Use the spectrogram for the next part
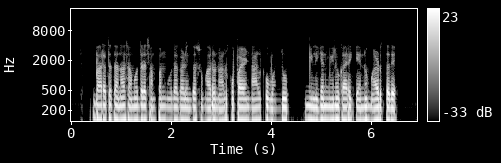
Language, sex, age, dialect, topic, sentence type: Kannada, male, 18-24, Mysore Kannada, agriculture, statement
